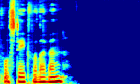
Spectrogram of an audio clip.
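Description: A young woman sings softly into a microphone.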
